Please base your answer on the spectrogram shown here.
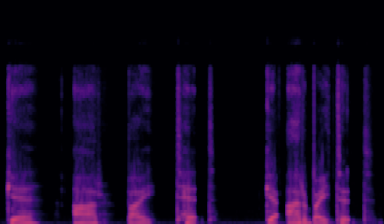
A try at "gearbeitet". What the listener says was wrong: Almost perfect. Just put a touch more weight on the Arbeit in the middle. Gearbeitet. The beginning and end are soft.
